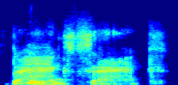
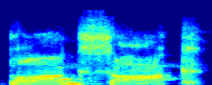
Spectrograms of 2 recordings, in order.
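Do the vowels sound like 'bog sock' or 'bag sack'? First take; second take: bag sack; bog sock. First: The vowels sound like those in 'bag sack'. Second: The vowels sound like those in 'bog sock'. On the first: The speaker calls it right. "It's bagsack" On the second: The speaker calls it wrong. "It's not bog sock"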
